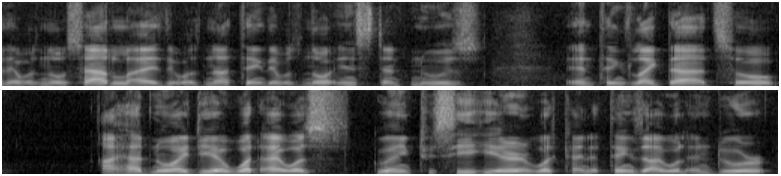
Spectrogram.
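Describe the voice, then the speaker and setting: A man in his sixties from Afghanistan, a guest author talking earnestly and effusively in an interview, often pausing with fillers. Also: on the low side, darkish tone, clear, resonant tone. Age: 60s. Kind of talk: interview conversation.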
